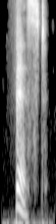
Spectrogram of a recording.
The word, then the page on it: fist: American English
